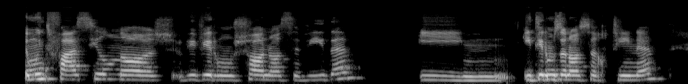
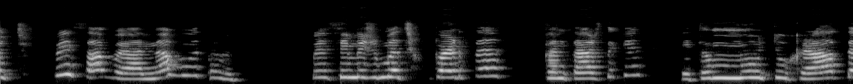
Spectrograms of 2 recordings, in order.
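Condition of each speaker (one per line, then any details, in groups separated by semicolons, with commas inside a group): No condition
Ataxia after brain injury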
